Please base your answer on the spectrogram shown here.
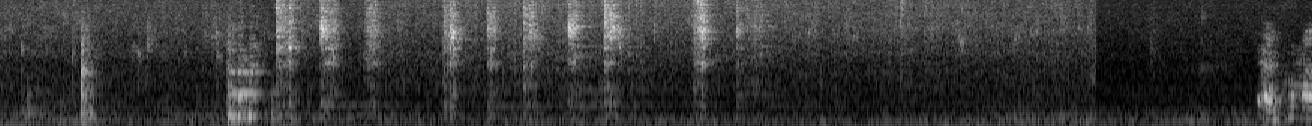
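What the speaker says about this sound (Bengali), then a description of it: "কড়াই গরম হয়ে গেছে, আমি তেল দিয়ে দিয়েছি। এখন আমি পেঁয়াজ দিব" Sliced onion hitting hot oil in a wok, then stirred with a spatula: a run of sharp scraping, clattering strokes over a steady background sizzle, close and fairly loud, ending in quieter frying.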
